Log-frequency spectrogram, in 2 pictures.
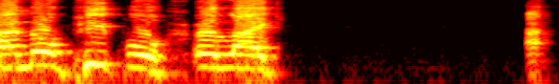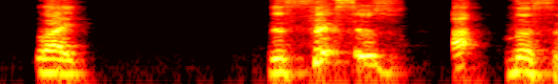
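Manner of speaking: excited stuttering, tripping over words. Ranking basketball players, defending a pick people will hate: excited stuttering. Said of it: "I'm stuttering because I'm like so excited".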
